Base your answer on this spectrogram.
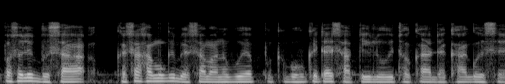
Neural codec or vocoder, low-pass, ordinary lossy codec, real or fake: none; 7.2 kHz; Opus, 64 kbps; real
